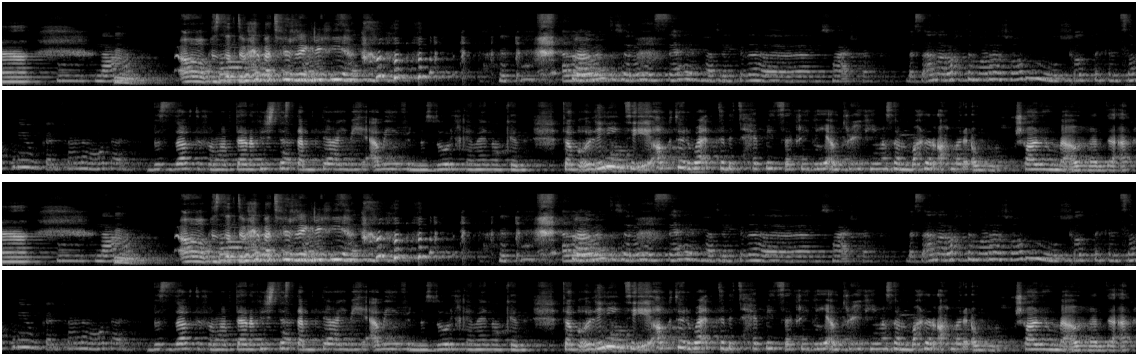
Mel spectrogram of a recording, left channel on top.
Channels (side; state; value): both; identical; correlation 1.00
